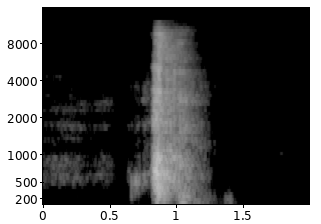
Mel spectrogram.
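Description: A single loud, sudden burst of breath from a woman, a cough or sneeze, about a second in, after a faint intake of breath.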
